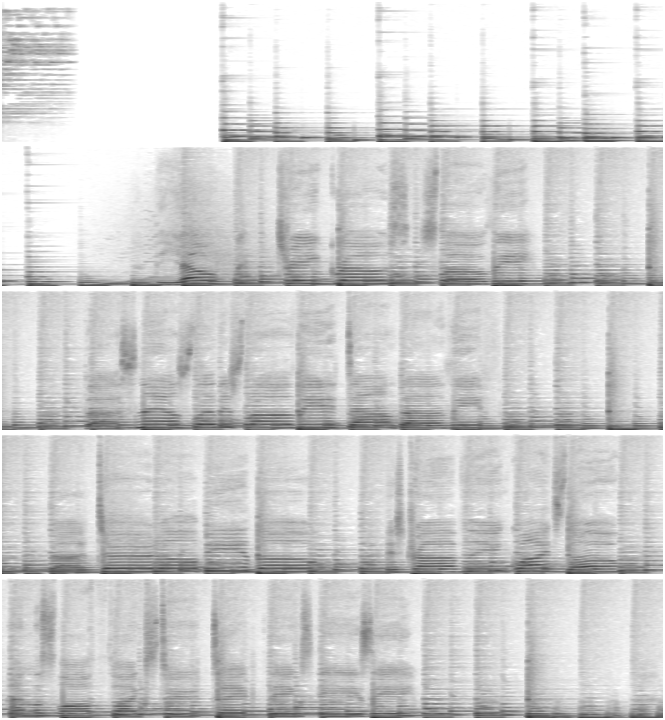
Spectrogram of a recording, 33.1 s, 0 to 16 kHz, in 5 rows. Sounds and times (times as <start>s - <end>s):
Music for children: 2.2s - 33.0s.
